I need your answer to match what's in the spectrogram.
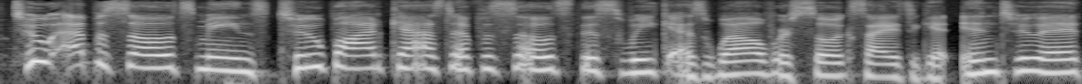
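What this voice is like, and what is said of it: Hoarse voice. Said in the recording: “As you can tell from my voice, I'm still hoarse”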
